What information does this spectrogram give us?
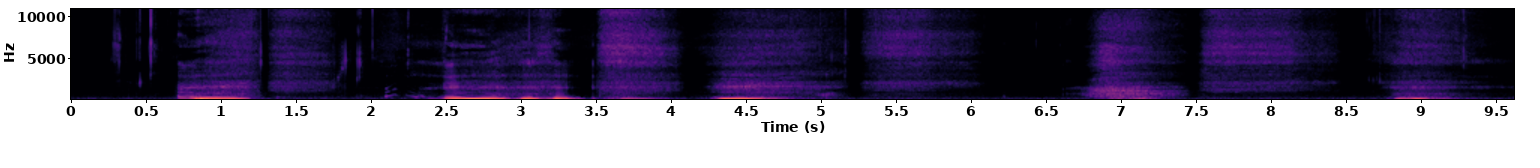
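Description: Heavy breathing of a person catching their breath: a series of gasping, sighing breaths, some of them voiced and moan-like, coming in uneven bursts with short quiet gaps.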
